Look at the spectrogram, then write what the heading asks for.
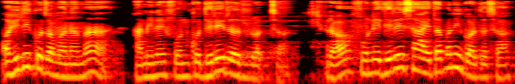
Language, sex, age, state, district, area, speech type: Nepali, male, 18-30, West Bengal, Darjeeling, rural, spontaneous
